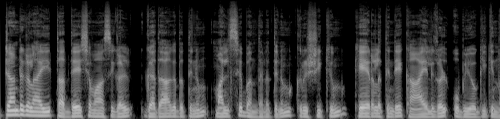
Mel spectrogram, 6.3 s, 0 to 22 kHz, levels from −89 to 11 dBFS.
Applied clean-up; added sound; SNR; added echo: neural mask model Resemble Enhance denoiser.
